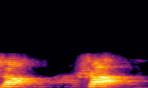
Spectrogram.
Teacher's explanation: तालु से जीभ स्पर्श करके उच्चारण होता है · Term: तालब सा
